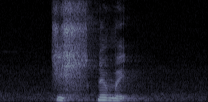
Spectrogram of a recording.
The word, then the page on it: Chshhnɨmich: Ishir Chamacoco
